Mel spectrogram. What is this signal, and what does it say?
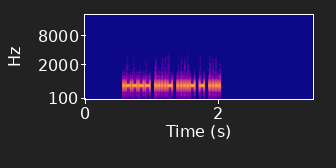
Morse code, heard as a keyed tone, about 51 wpm, 700 Hz. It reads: 144TH
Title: Five Challenging Letter-Number Combinations 50wpm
